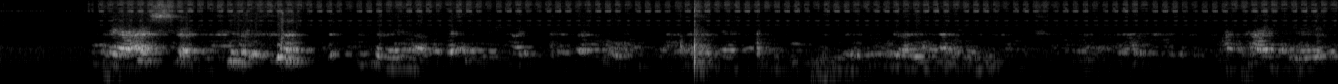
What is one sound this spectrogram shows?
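A woman speaks calmly through a computer microphone.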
